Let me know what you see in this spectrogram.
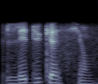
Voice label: "education", French pronunciation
